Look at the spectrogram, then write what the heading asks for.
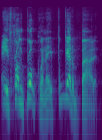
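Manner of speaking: loud, high Brooklyn tough-guy voice; hey, forget about it, Brooklyn style; a brash New Yorker greeting; Brooklyn accent. Acted. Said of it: "Josh's voice is gonna be, he's from Brooklyn".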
